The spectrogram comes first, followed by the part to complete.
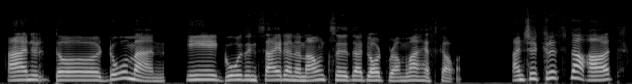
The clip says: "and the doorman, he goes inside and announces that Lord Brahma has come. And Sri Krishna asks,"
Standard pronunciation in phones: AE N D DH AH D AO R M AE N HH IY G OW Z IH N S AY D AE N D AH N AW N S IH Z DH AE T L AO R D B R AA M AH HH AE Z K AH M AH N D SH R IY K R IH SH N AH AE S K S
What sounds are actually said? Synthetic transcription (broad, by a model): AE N D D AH D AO M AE N HH IY G OW Z IH N S AY D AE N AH N AW N S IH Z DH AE T L AO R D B R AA M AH HH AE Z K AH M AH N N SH IY K R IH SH N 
